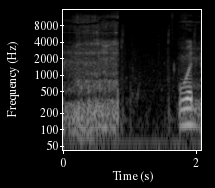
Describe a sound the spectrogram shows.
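A zombie groans low and hoarsely.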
